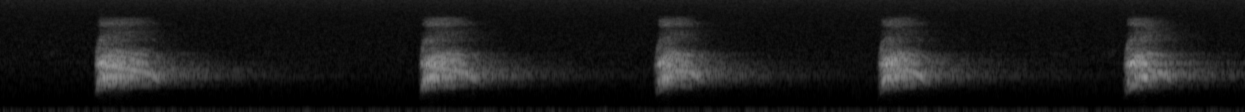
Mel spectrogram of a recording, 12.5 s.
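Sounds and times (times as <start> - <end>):
red fox scream-like call: 1.0 - 2.0, 4.2 - 5.0, 6.6 - 7.5, 8.8 - 9.8, 11.2 - 12.4.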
